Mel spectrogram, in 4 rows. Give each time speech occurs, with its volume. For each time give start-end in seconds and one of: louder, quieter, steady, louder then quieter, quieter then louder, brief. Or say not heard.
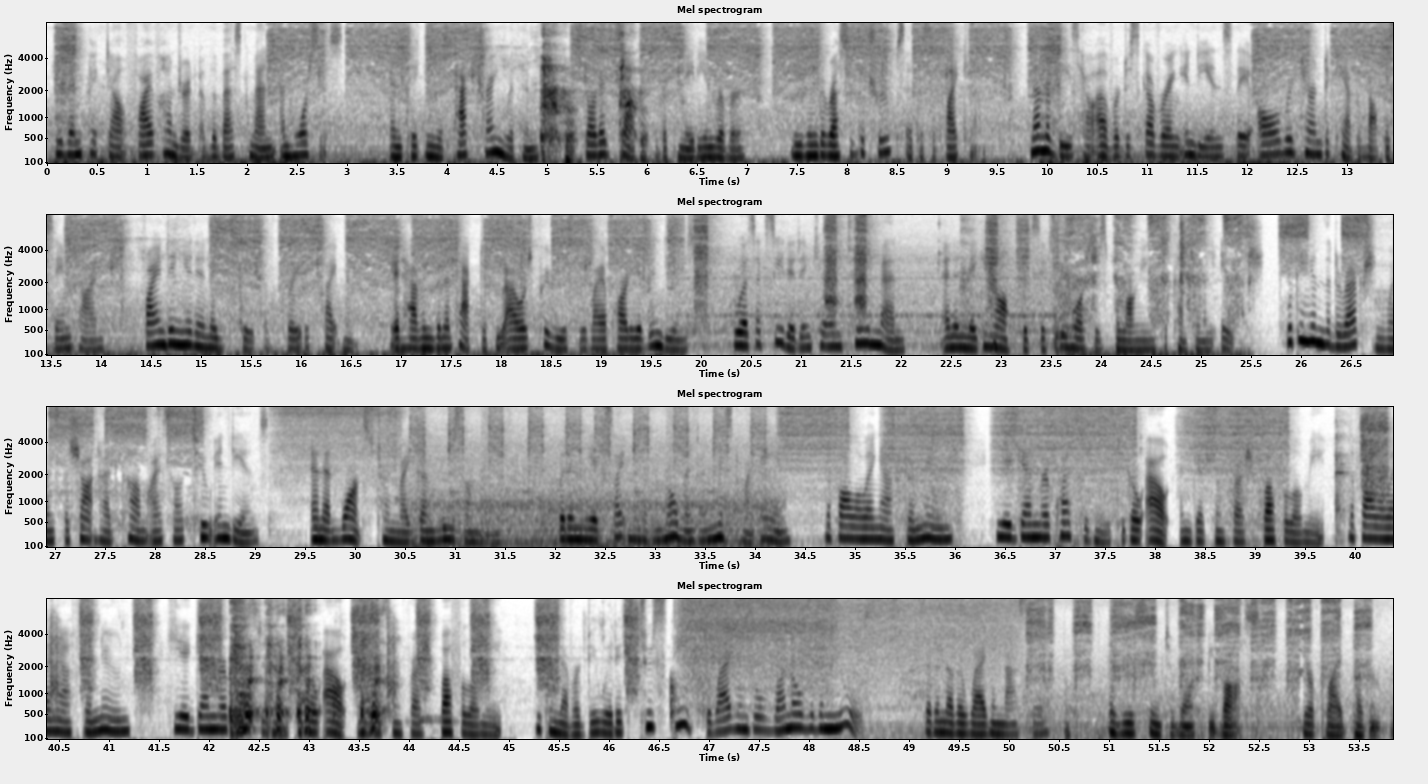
0.1-53.8 steady.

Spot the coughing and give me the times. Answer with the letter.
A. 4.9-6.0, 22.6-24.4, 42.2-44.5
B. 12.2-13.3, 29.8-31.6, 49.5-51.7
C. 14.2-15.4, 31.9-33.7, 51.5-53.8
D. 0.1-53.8
A.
